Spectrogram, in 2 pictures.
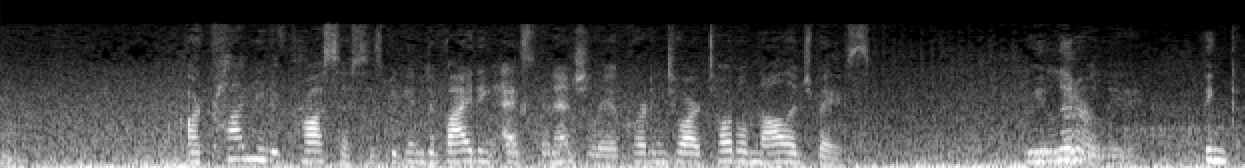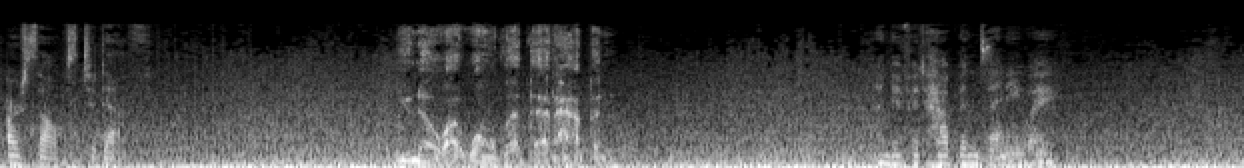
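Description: A young woman speaks calmly over a radio.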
